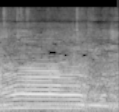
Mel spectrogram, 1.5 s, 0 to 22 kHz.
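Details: Dairy cow with calf, an improved breed, at Ambari market, Dinajpur, Bangladesh, 22 April 2024; a rich, steady, level moo held for about a second ends in a brief lower tail, with faint voices around.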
